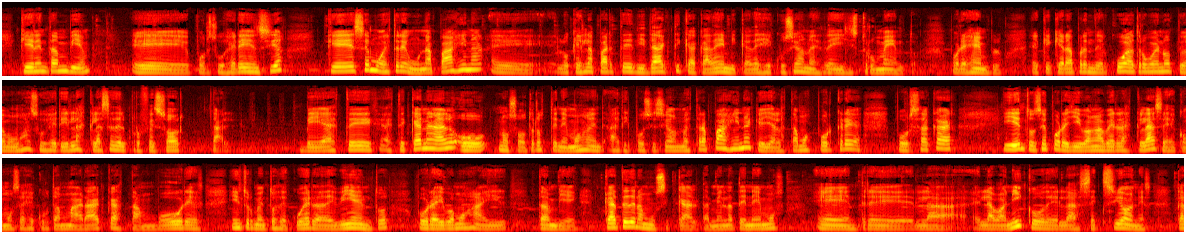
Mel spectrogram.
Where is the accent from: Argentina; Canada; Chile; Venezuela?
Venezuela; Barcelona, Anzoátegui; Él nació en Barcelona, Estado Anzoátegui, mi tierra natal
